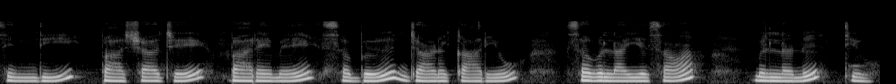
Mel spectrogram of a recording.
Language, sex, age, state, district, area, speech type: Sindhi, female, 18-30, Gujarat, Junagadh, urban, spontaneous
